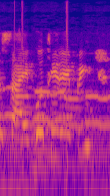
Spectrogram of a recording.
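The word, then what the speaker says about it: psychotherapy: उसके next example देखते हैं, एस से पहले पी आया इसमें तो इसको हम पढ़ेंगे साइकोथेरेपी, ठीक है।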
